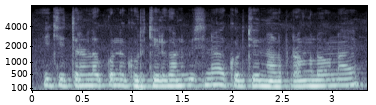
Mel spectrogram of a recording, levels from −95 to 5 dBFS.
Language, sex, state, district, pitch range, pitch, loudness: Telugu, male, Telangana, Mahabubabad, 150-165 Hz, 160 Hz, -14 LUFS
